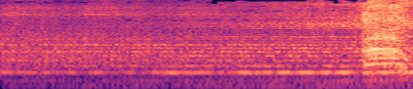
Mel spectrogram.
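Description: Electronic dance-pop music in a breakdown: a sustained, horn-like synth chord with the bass and drums dropped out, and a bright rising swell near the end.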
